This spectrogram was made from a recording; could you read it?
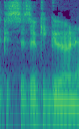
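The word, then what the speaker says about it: Suzuki-gun: They Suzuki Goon is how they pronounce it.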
